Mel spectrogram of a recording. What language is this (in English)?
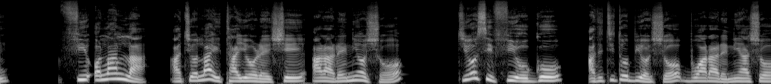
Yoruba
